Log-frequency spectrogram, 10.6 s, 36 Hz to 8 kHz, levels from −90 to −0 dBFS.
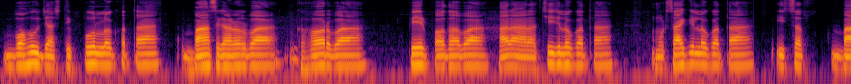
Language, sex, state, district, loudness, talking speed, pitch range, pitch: Bhojpuri, male, Bihar, Gopalganj, -23 LUFS, 105 wpm, 115-125 Hz, 120 Hz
